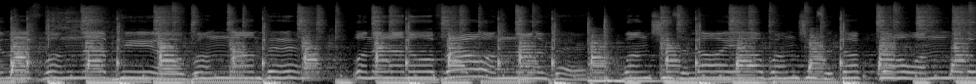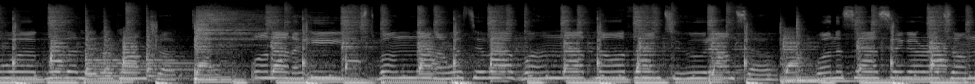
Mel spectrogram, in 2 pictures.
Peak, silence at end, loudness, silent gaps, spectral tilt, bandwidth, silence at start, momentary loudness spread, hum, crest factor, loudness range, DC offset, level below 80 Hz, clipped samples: -4 dBFS; 0 s; -22 LUFS; none; -5.5 dB/octave; 18 kHz; 0 s; 4 LU; none; 16 dB; 1 LU; under 0.1%; -24 dBFS; under 0.1%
